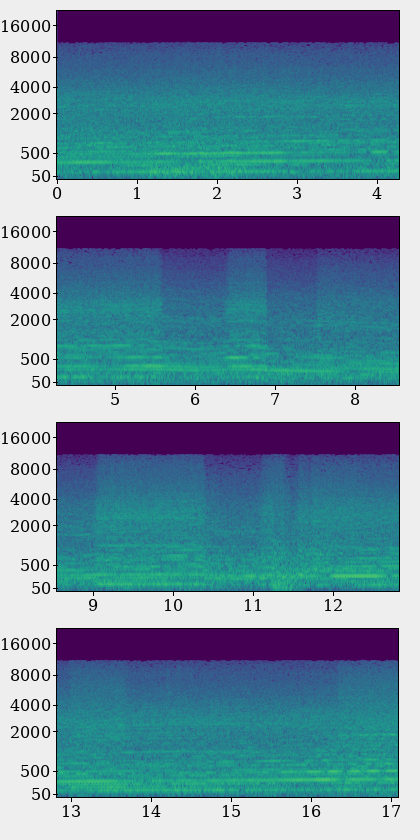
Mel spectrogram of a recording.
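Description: NASCAR Xfinity Series race car engines roaring at Phoenix Raceway, a dense, continuous high-revving drone of several cars together, pitch sweeping up and down as the field passes, loud with no pauses.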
